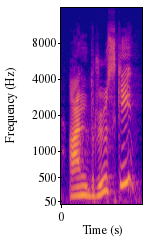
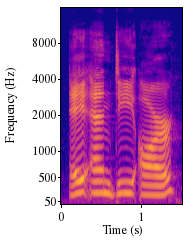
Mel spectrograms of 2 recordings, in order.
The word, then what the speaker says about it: Andrzejewski: Andruski? Andrzejewski. Andruski, I believe, is what this guy's name is.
